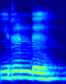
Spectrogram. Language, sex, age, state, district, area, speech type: Tamil, female, 30-45, Tamil Nadu, Madurai, urban, read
